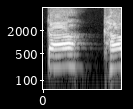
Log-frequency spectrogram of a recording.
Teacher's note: और इसके बाद जो आप टा वाली लाइन बोलते हो टा ठा, तो इसका मतलब उच्चारण स्थान मूर्धा है। तो जब जैसे आप टा ठा बोलते हो जिह्वा आपकी ऊपर बिल्कुल छू जाती है मूर्धा को, तो इसीलिए इसको अभी क्या बनेगा, उच्चारण स्थान मूर्धा।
